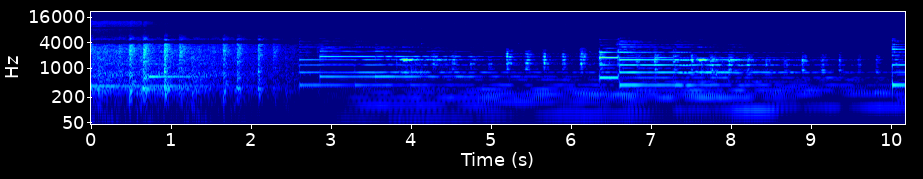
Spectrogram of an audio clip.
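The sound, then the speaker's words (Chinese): A subway train rattles with a dense, clattering roar for a couple of seconds, then gives way to steady layered humming tones that shift in pitch, with no one speaking. “经过混乱喧嚣的公交、地铁，”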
